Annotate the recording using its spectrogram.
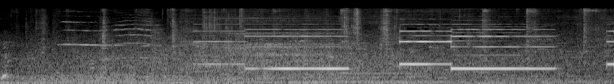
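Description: Electronic shop-door entry chime sounding a two-note ding-dong, a short higher note then a longer lower one, twice, a second or so apart.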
